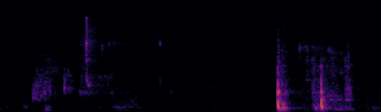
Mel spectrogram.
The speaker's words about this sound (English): I'm gonna buy those toothpicks you sent me. The link for. Yeah. I'm chewing on one right now.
